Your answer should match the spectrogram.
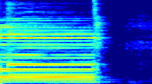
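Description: Acoustic guitar tuned to DADGAD with a capo on the fifth fret, one full strummed chord ringing out loud and clear for about a second before being cut short, alone with no voices.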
